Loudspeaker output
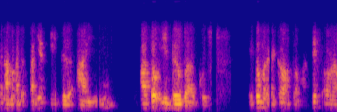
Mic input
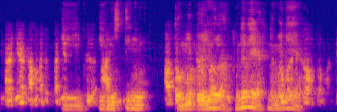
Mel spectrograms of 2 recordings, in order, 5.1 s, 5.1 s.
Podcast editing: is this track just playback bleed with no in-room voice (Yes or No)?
No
